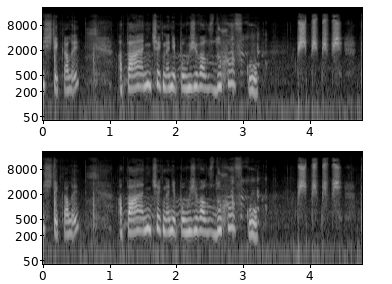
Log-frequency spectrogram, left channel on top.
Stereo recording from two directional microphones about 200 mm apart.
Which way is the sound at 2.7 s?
20° left (ahead or behind).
